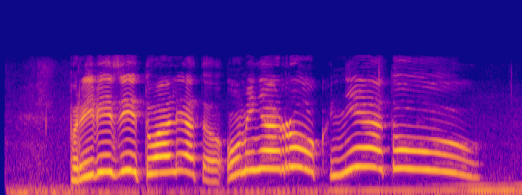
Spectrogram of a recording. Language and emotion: Russian, positive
